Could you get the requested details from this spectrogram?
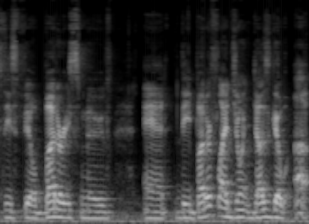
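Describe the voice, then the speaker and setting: With an excited tone, a man speaks shakily at a fairly low pitch with ordinary pitch variation and audible room echo. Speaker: toy figure reviewer. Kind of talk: product review tutorial. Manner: hesitant fillers; shaky, excited voice.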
